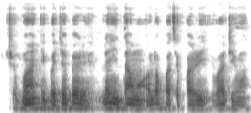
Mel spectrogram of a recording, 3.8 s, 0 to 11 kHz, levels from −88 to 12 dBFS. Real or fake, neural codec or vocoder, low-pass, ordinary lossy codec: real; none; none; none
